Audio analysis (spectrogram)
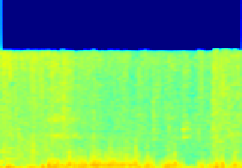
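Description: Strong wind roars steadily on the coast at Fisterra, Galicia, a dense low rumble buffeting the microphone with constant gusty turbulence and no pauses. No voices are heard.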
